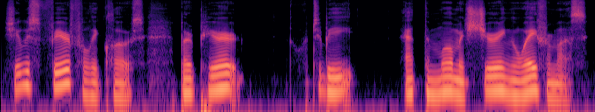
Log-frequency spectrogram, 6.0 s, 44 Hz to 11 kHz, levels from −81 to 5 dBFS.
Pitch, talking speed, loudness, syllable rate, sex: 120 Hz, 150 wpm, -20 LUFS, 5.3 syllables/s, male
